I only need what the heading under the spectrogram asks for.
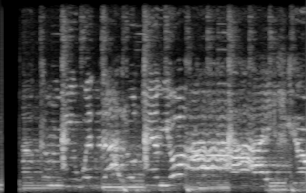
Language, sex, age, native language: Icelandic, female, 10, Icelandic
